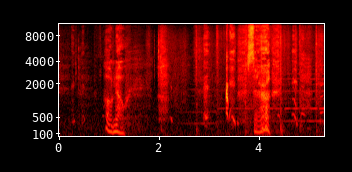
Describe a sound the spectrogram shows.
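A man cries out in distress nearby.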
